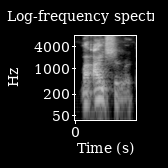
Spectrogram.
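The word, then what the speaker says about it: ma'aser: verse chapter 3 8-10 means 10th in Hebrew and it's pronounced misher 10% of every penny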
